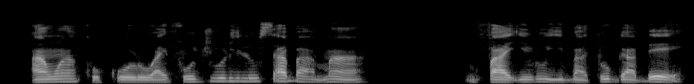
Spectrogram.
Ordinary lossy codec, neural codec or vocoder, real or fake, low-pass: none; none; real; 7.2 kHz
